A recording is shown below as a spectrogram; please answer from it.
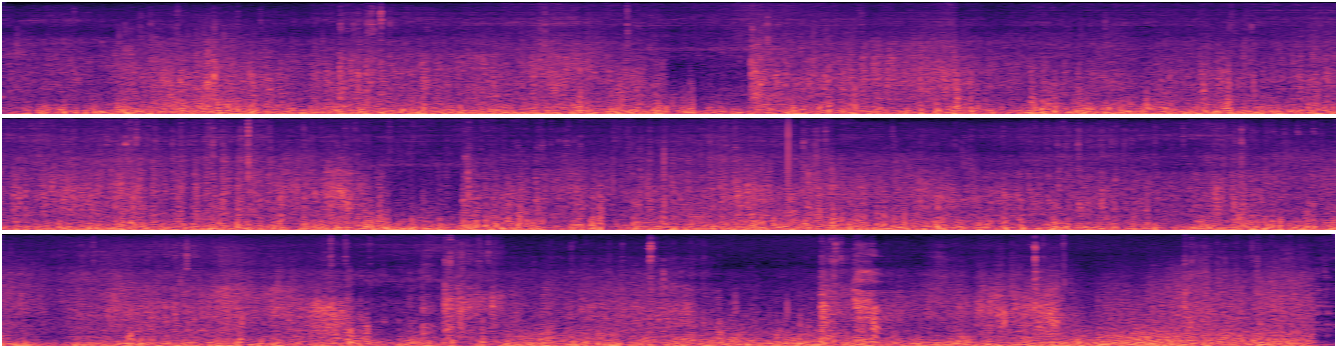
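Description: Wind buffeting the microphone of a camera on a fat bike riding fast down a dirt trail, with the rumble of the wide tyres on the dirt, loud and steady with a few brief lulls.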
